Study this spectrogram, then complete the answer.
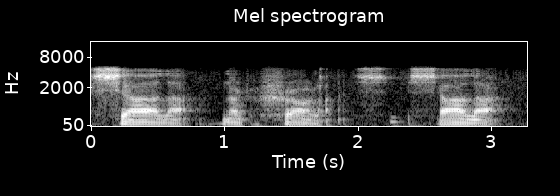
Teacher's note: Aushadha, pashana. We have shala, which is a simple sha. This is talavya, talu.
